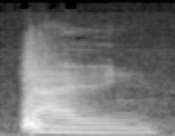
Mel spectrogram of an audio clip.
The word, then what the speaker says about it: tuin: If you are sitting outside in your backyard or in your garden, that word is tuin.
